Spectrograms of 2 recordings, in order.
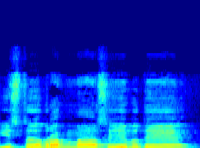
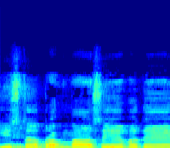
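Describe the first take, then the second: Both takes have the same delivery.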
